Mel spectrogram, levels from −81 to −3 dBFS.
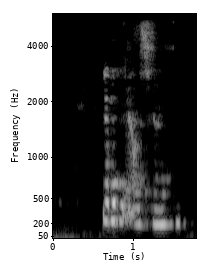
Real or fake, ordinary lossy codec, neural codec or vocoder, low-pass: fake; AAC, 24 kbps; codec, 16 kHz, 16 kbps, FreqCodec, smaller model; 5.4 kHz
